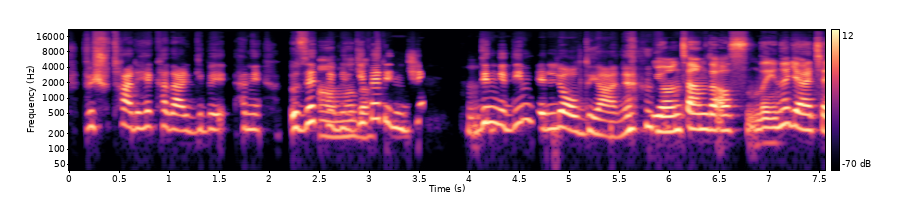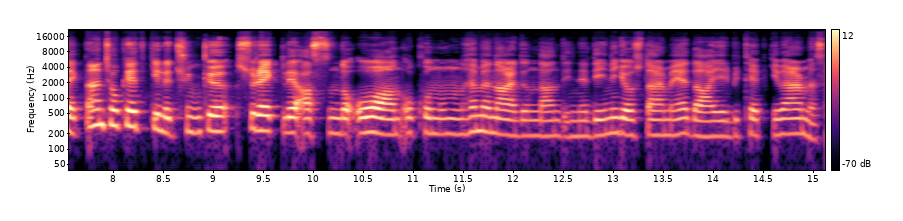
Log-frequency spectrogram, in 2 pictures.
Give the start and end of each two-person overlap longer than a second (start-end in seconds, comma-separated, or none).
none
